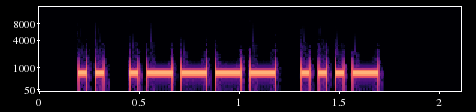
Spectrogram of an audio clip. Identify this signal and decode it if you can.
Morse code, heard as a keyed tone, about 28 wpm, 700 Hz. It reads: I1V
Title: Three Challenging Letter-Number Combinations 28wpm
